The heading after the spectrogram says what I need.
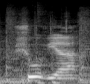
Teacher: Because I know that word has a double L in it. Yes, in some parts of Argentina we pronounce the double L as a sh.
